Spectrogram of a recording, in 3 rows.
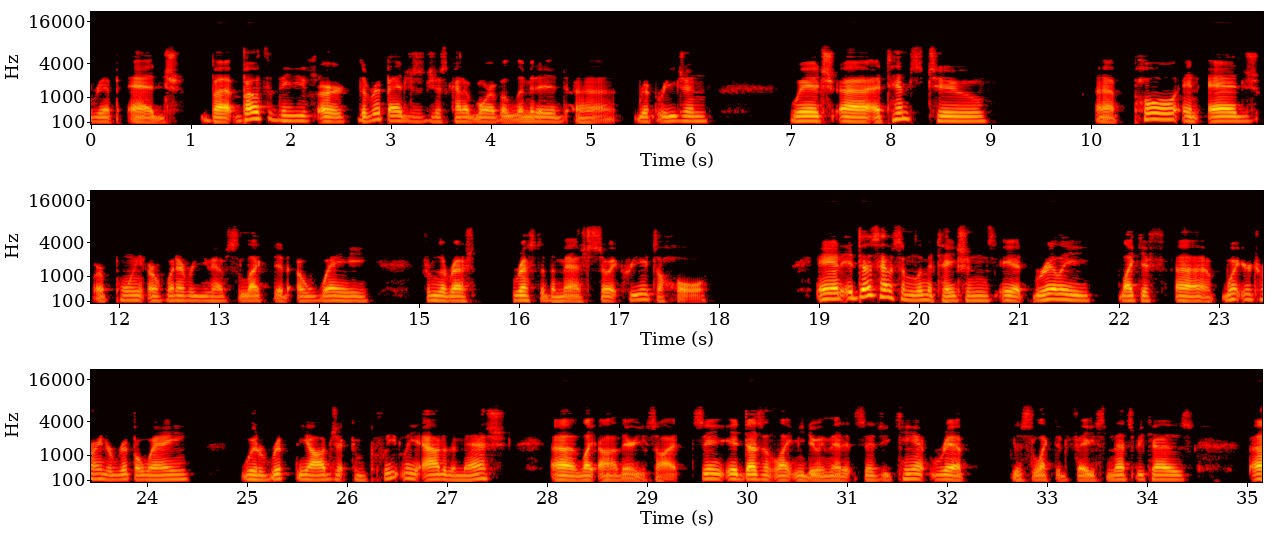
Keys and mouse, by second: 6.4 click, 7.9 click, 10.0-15.4 drag, 16.5 click, 17.4-18.5 drag, 21.1 3, 22.3 click, 27.1 click, 28.4-29.7 drag, 31.2-32.7 drag.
